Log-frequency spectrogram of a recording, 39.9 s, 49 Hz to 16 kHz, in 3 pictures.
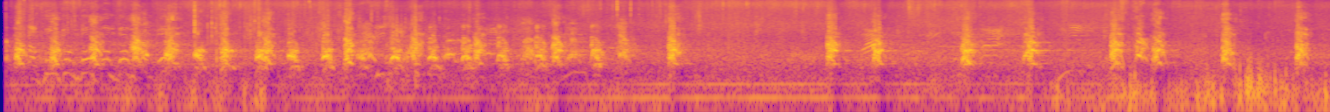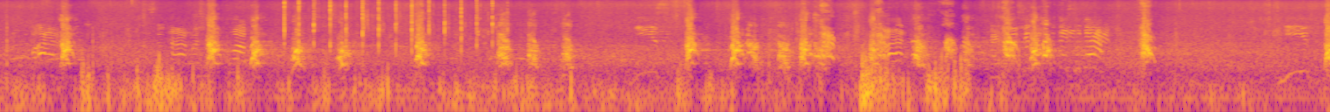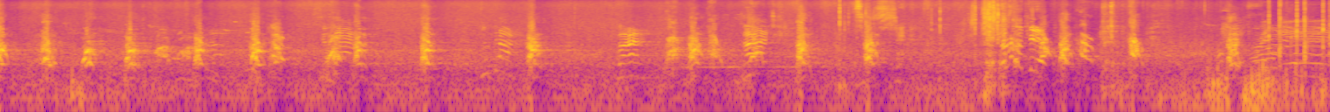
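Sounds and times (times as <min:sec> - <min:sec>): dog barking sharply: 0:00.1 - 0:07.0, 0:08.2 - 0:09.0, 0:09.6 - 0:12.4, 0:13.0 - 0:13.2, 0:15.4 - 0:19.1, 0:20.2 - 0:23.9, 0:24.7 - 0:25.0, 0:26.5 - 0:31.1, 0:31.8 - 0:32.2, 0:33.2 - 0:35.5, 0:36.6 - 0:38.1.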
